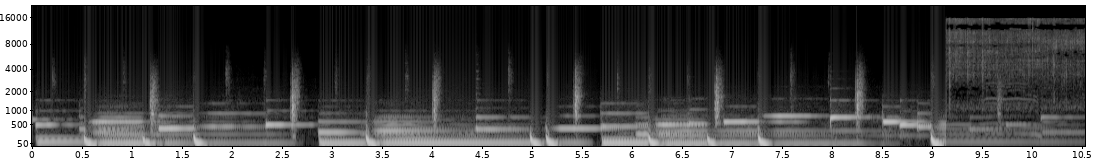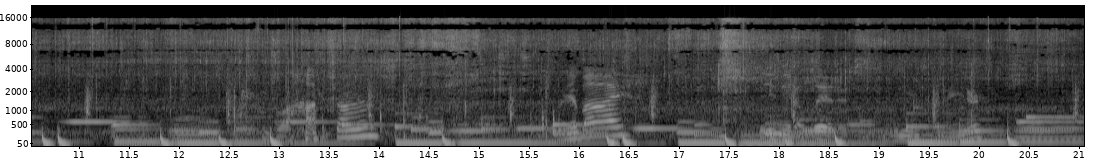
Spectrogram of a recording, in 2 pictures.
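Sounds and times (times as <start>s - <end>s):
background music with drums: 0.5s - 2.0s, 5.0s - 5.6s, 10.6s - 21.0s
sausages sizzling in a skillet: 9.2s - 21.0s.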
